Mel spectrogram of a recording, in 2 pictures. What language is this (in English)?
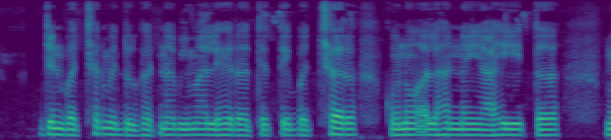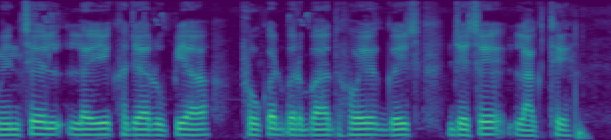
Chhattisgarhi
